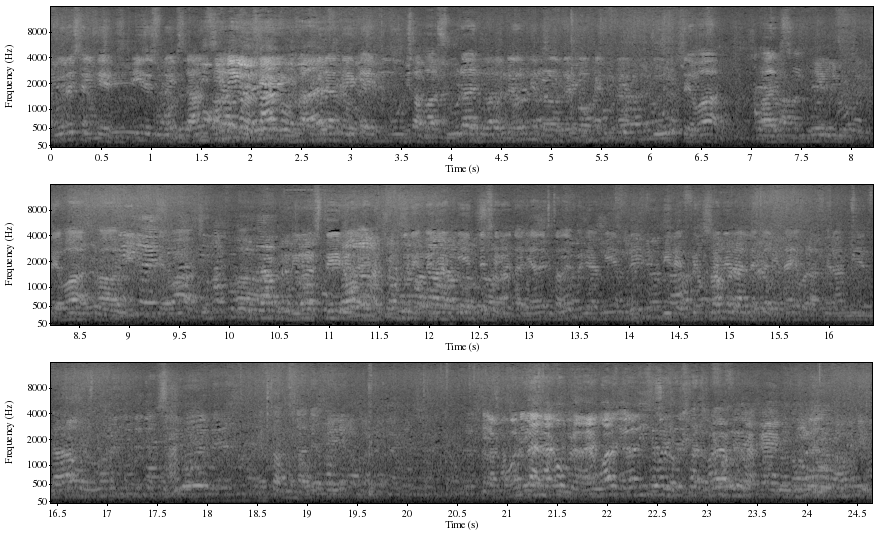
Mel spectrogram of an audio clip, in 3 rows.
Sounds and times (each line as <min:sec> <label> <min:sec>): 0:00.0 fishermen and people talking 0:24.6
